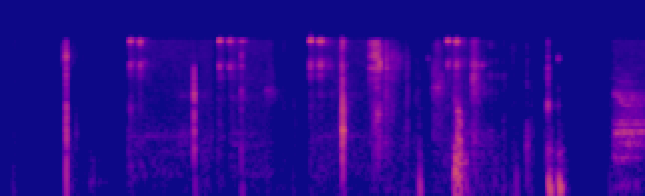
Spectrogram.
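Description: Faint, scattered clicks and small taps, about a dozen at irregular intervals, picked up through a video-call microphone.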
